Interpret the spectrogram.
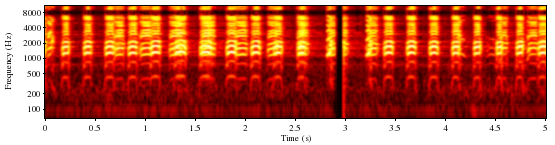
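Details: Pair of adult White-bellied sea eagles vocalizing at their nest in Sydney Olympic Park, Australia, seen on a nest camera; rapid, nasal honks repeated over two per second, a brief dropout midway, then the goose-like series resumes.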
